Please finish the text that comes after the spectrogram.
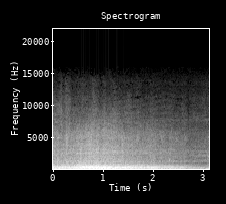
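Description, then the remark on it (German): A runaway railway car that has jumped a derailing shoe rolls steadily along track 3 of the main line, a loud continuous rumble with a sustained metallic whine running through it, easing off slightly toward the end. No voices. “Sie muss den Schuh übersprungen haben. Dann rollt ihr jetzt auf Gleis 3 der Hauptstrecke.”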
